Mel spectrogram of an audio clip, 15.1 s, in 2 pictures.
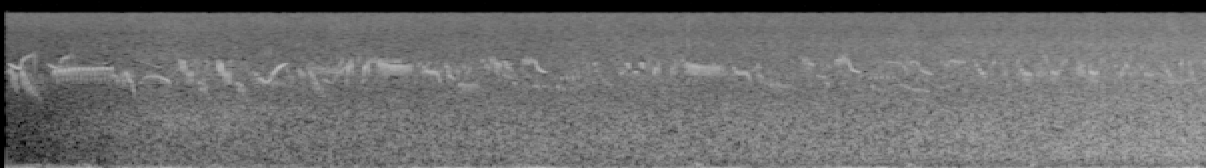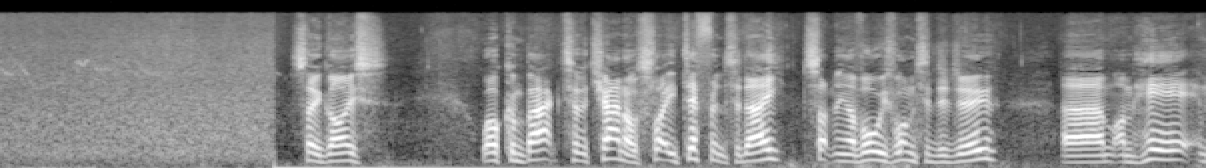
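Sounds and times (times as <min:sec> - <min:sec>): small birds twittering: 0:00.0 - 0:09.2
background hiss: 0:00.1 - 0:15.0.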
